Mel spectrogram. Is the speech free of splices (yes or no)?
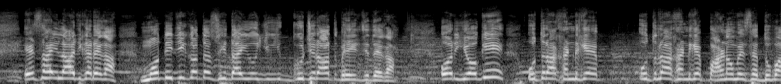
yes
